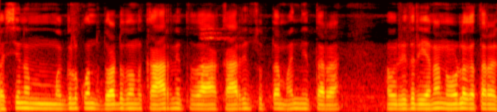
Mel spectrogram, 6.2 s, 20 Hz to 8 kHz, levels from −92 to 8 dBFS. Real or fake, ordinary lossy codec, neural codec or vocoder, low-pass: real; none; none; 7.2 kHz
